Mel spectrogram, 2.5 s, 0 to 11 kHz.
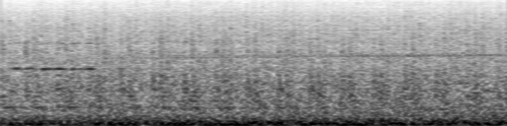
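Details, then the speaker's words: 1959 John Deere 730 two-cylinder diesel tractor rolling past in a parade: a slow, heavy, lumpy diesel knock, the normal beat of a healthy two-cylinder diesel. "You can hear that diesel knock and then two cylinder diesel."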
